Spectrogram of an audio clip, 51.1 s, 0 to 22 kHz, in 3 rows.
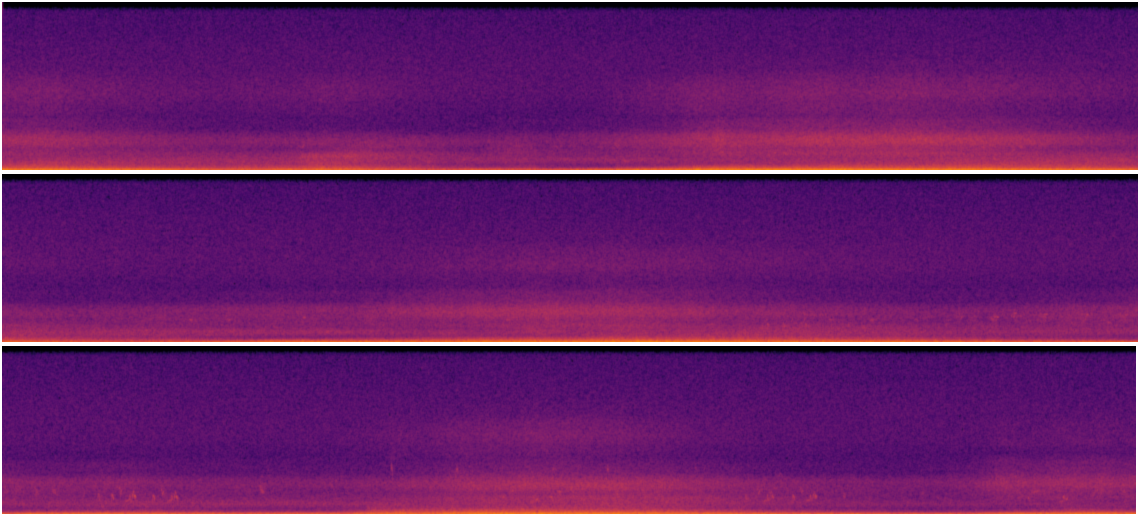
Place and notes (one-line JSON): {"title": "太麻里海岸, Taitung County - at the seaside", "date": "2018-04-03 17:15:00", "description": "at the seaside, Bird cry, Sound of the waves, Beach, traffic sound", "latitude": "22.61", "longitude": "121.01", "altitude": "6", "timezone": "Asia/Taipei"}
